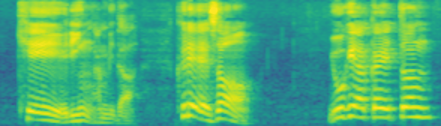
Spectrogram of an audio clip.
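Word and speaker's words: 競輪: 되겠습니다 그리고 요게 경자 경쟁의 경자이 경륜 발음은 케링 케링 그 예를 들어서 말 가지고 경쟁하는 건 경마 그건 케바 케바 합니다네 지금은이 바퀴 이름 자는 자전거를 의미해서 자전거 가지고 경주하는게 경륜 케링 케링 합니다 그래서 요게 아까 했던 주차의 주자주 그러면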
